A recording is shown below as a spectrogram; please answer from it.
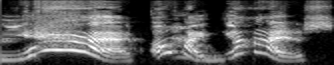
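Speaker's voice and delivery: put-on thrilled shout, very high and very slow. Retelling reacting to a book at the library: imitating own excited yelling. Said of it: "I couldn't stop yelling".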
